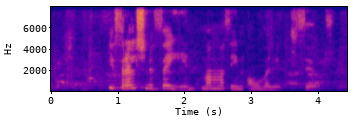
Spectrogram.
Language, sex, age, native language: Icelandic, female, 11, Icelandic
